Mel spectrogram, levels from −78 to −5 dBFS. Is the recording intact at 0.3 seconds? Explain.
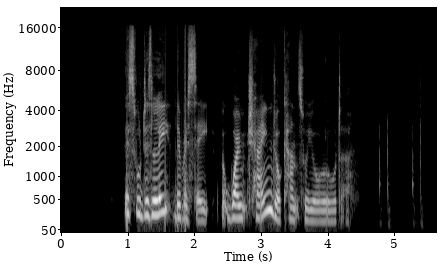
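Yes, at 0.3 seconds the speech comes through intact, with no dropout, click, distortion or other fault audible at that moment.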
